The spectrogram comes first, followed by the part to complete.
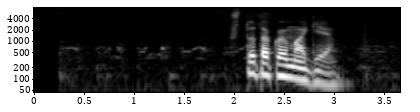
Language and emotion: Russian, neutral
